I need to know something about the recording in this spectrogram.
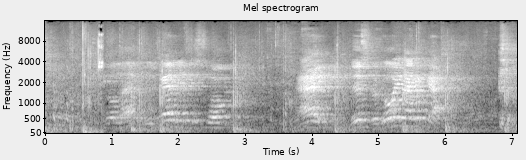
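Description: Young players shout to each other in a large echoing hall.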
